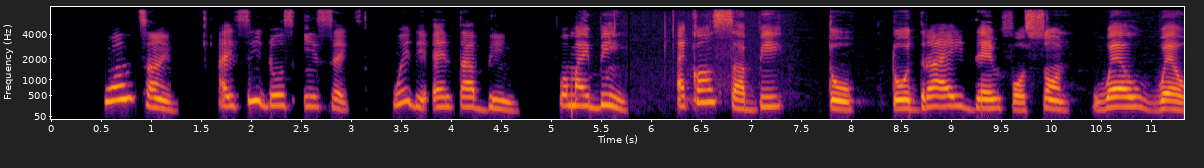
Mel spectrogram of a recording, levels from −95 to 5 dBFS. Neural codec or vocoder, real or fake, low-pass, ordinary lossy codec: none; real; 7.2 kHz; none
